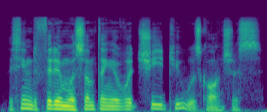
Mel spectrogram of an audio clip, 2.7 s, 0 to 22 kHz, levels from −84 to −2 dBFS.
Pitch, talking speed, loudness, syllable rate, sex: 110 Hz, 290 wpm, -18 LUFS, 6.9 syllables/s, male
